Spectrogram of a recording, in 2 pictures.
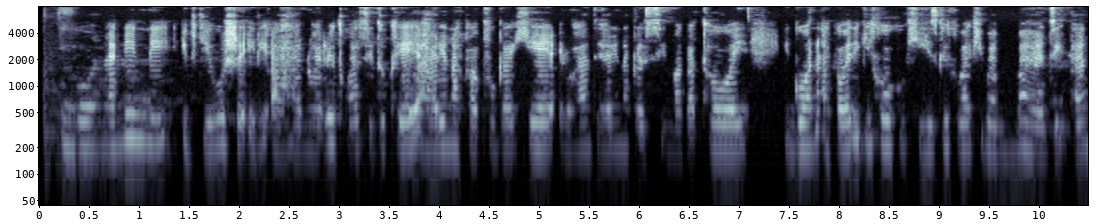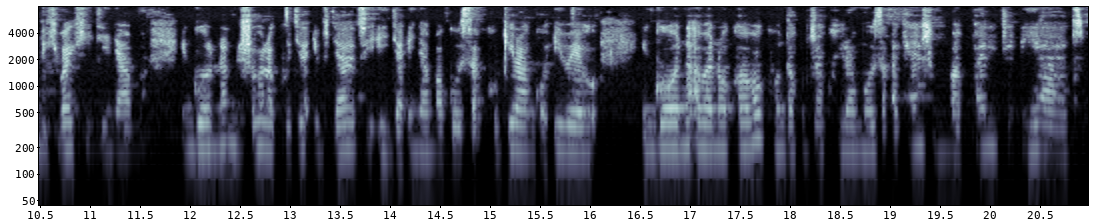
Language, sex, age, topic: Rundi, female, 18-24, agriculture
